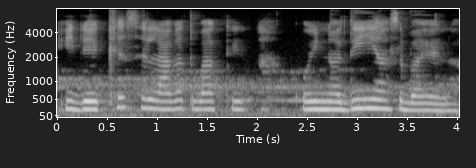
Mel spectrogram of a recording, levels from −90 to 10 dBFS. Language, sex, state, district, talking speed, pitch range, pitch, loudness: Hindi, female, Bihar, East Champaran, 180 wpm, 220-235 Hz, 225 Hz, -15 LUFS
